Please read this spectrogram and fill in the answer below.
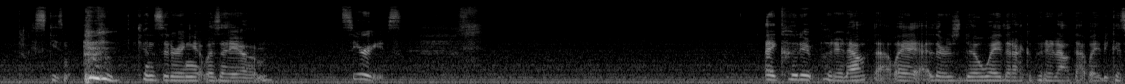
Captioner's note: clears throat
